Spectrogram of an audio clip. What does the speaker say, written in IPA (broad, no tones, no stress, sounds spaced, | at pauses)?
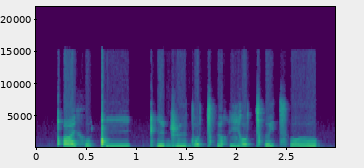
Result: qʼ ɔ e̯ x o̰ ǃ i | kʼ i ɖ͡ʐ ɨ d ɔ̰ ǀʰ ɨ χ ʑ ɔ ǀʰ ə̰ j t͡sʼ o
